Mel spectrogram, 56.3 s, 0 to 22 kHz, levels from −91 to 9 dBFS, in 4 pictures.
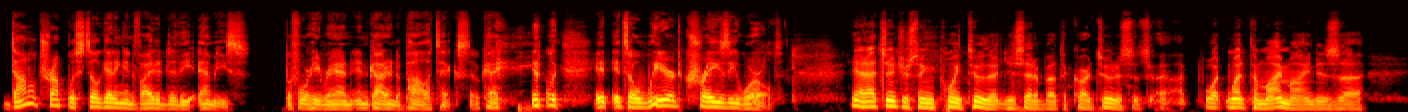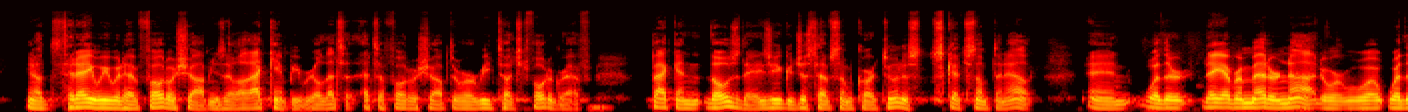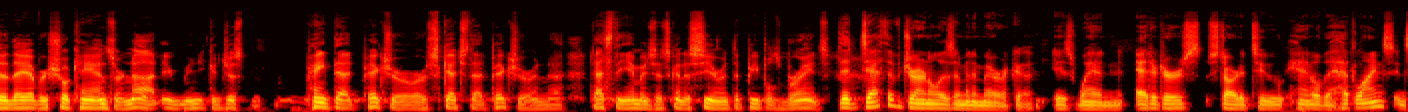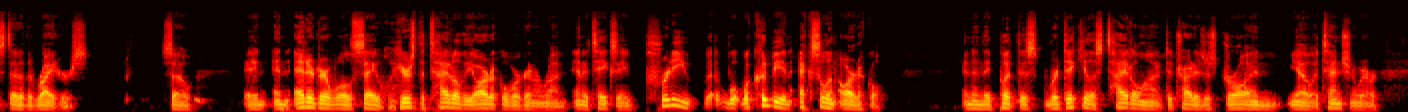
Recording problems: none

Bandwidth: 15 kHz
